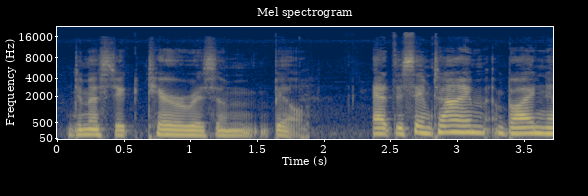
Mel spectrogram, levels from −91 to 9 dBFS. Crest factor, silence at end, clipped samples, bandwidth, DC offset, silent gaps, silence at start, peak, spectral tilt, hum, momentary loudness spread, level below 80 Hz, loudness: 14 dB; 0 s; under 0.1%; 18 kHz; under 0.1%; none; 0.1 s; -6 dBFS; -5.5 dB/octave; none; 9 LU; -48 dBFS; -20 LUFS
